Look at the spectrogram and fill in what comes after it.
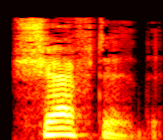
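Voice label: "shafted", British English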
